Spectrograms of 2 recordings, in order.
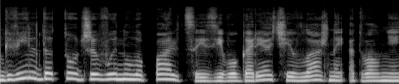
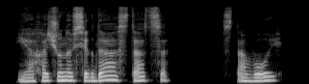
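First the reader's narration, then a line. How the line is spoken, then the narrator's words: Quiet. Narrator (Russian): тихо окончил он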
